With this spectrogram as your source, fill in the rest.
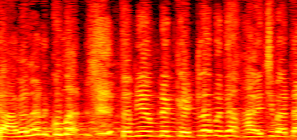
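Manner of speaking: sweet high mom on the phone; mother-in-law voice. Acted. Mother-in-law asks son-in-law what he wanted, high sweet voice.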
